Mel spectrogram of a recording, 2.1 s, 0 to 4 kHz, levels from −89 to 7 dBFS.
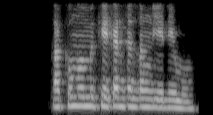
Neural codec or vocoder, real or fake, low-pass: none; real; 3.6 kHz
